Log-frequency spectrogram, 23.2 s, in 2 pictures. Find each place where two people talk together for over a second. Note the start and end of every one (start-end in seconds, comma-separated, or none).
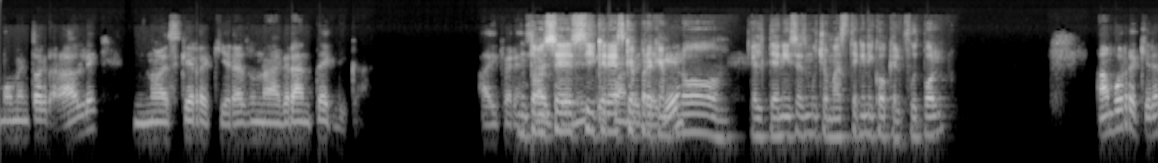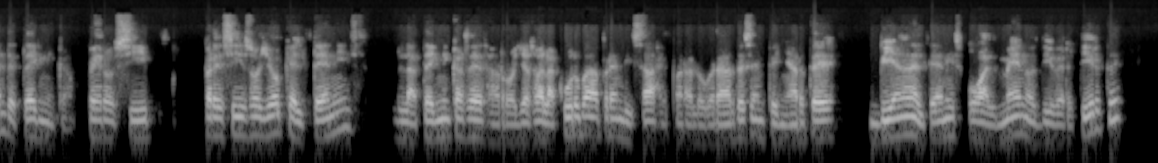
5.2-7.0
